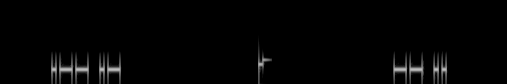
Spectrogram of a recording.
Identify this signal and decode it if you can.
Morse code, heard as a keyed tone, about 30 wpm, 700 Hz. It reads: WA MI
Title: US States 30WPM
